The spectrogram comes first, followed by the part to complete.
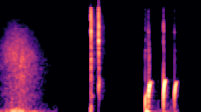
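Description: Sound effects of an animated 'like' button. A short soft whoosh opens it, then two quick mouse clicks. About halfway through come three fast bloop pops, each rising in pitch.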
